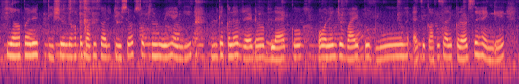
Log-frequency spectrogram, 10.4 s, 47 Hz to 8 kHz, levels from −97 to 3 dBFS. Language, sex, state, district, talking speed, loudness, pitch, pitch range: Hindi, female, Uttar Pradesh, Gorakhpur, 150 wpm, -18 LUFS, 255 Hz, 245-265 Hz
